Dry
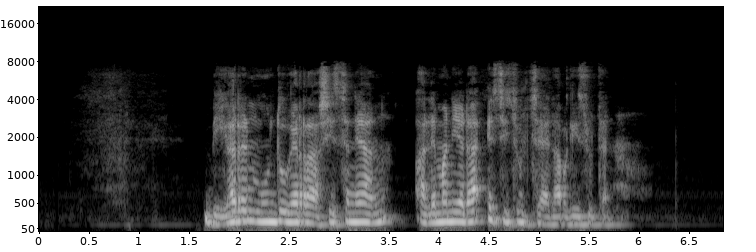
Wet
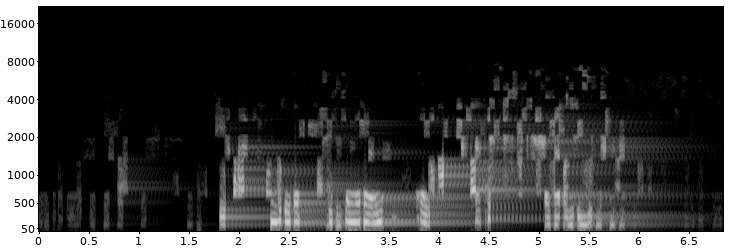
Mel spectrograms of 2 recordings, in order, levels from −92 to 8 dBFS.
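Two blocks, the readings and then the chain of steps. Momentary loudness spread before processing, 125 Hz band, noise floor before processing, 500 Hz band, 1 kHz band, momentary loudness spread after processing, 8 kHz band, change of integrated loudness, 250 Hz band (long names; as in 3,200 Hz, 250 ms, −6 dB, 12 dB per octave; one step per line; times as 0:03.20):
14 LU, +0.5 dB, −76 dBFS, +1.5 dB, +2.5 dB, 14 LU, can't be measured, +1.0 dB, +0.5 dB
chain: time-frequency cells dropped at random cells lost 73%
low-pass filter sweep 780 Hz → 5,900 Hz, 0:03.44–0:06.08
brickwall limiter −17 dBFS, peak gain reduction 9 dB
spring reverb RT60 2 s, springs 39 ms, chirp 45 ms, DRR 19.5 dB
level +9 dB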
